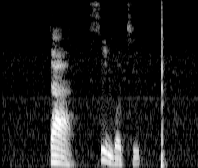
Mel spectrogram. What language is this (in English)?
Mbo (Cameroon)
